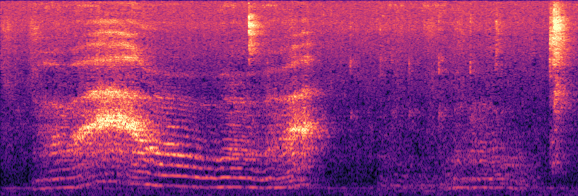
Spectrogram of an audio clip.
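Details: Two male cats squaring off in a dominance fight indoors: a long quavering yowl swelling then sinking, followed by a quieter low moaning wail.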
